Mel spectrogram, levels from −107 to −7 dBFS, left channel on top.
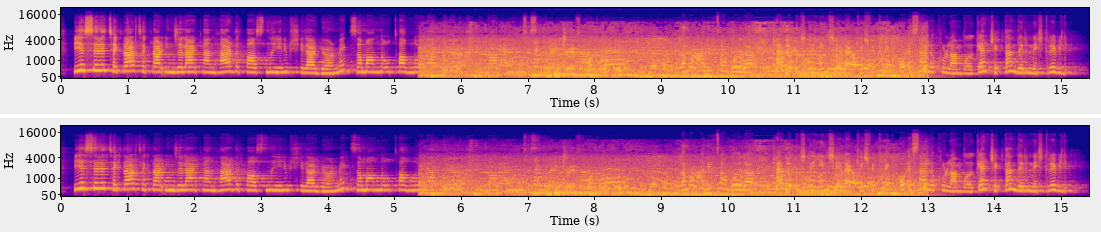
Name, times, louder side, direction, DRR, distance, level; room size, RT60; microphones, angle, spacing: voice 1, 0.2-8.3, left 3 dB, 85° left, 8 dB, 2.1 m, -25 dB
sound 1, 5.4-13.0, left 2 dB, 45° left, 1.1 m, -22 dB
voice 2, 9.3-15.1, equal, ahead, 5 dB, 2.0 m, -25 dB
27.0 x 26.0 x 7.5 m, 0.74 s
head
